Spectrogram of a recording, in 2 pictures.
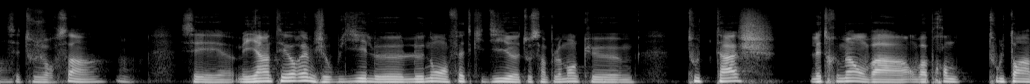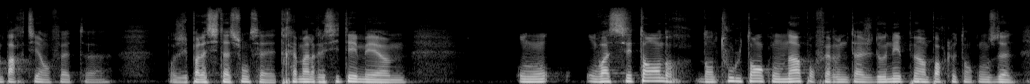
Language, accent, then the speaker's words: French; France; je suis né en France, euh, hum. citoyen français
